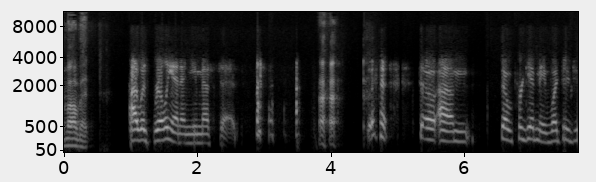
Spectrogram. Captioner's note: laughter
